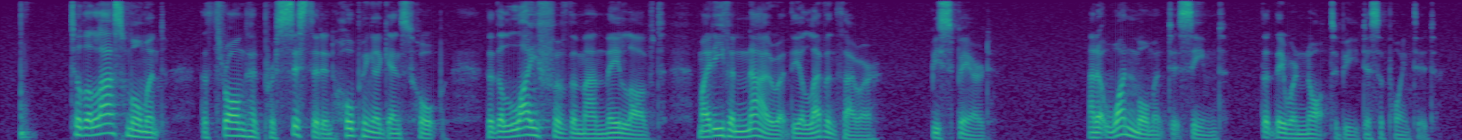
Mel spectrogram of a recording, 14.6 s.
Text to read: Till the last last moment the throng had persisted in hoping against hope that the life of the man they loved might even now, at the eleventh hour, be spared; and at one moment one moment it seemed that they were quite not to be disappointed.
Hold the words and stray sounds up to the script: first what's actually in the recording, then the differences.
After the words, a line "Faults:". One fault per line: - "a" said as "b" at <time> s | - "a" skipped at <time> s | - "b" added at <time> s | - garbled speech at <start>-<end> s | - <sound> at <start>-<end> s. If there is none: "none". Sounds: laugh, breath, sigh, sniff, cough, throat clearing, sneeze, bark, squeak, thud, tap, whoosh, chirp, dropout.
Till the last moment the throng had persisted in hoping against hope that the life of the man they loved might even now, at the eleventh hour, be spared; and at one moment it seemed that they were not to be disappointed.
Faults:
- thud at 0.2-0.4 s
- "last" skipped at 1.3 s
- "one moment" skipped at 11.7 s
- "quite" skipped at 13.0 s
